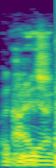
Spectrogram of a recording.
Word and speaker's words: Adidas: It's Adidas, by the way, not Adidas. – Adidas. – Adidas. And, I never heard that. – A Nike. – Americans say Adidas.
